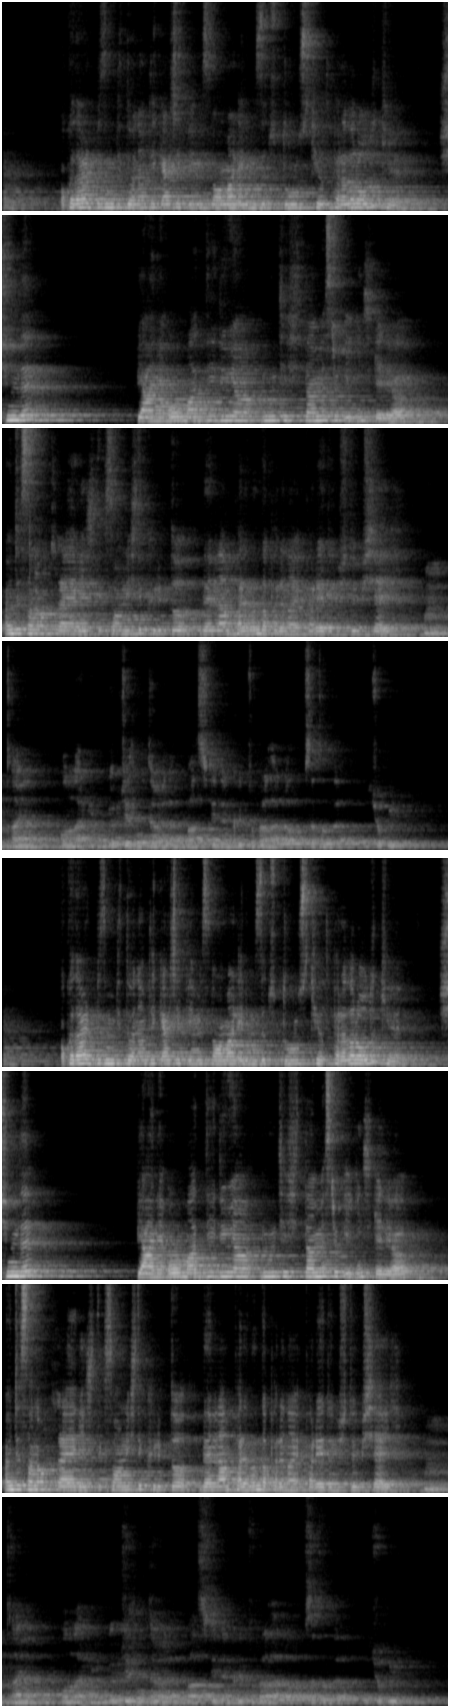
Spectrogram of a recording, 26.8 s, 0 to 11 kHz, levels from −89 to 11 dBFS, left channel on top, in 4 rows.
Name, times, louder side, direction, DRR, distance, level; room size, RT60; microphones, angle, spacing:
voice 1, 0.9-6.0 6.6-7.2 8.7-12.8 13.4-19.2, right 3 dB, 40° right, 1 dB, 0.5 m, -26 dB
voice 2, 19.7-20.6 20.9-26.0, equal, 50° left, -2 dB, 2.6 m, -35 dB
13.0 x 8.7 x 8.2 m, 3.0 s
head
